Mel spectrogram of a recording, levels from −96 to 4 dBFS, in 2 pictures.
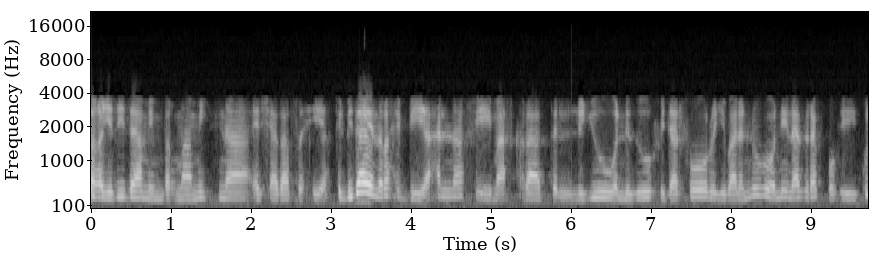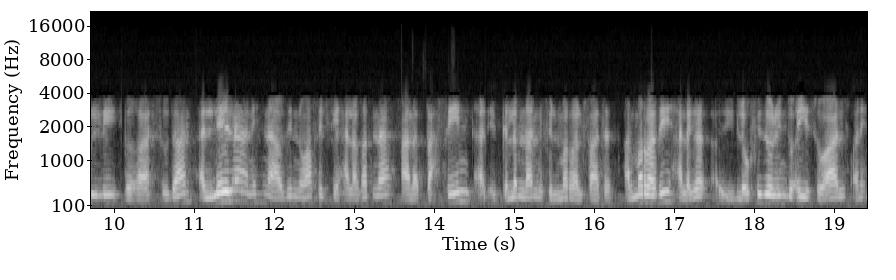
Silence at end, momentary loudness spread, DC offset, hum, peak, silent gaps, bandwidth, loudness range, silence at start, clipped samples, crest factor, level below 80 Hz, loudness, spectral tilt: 0 s; 10 LU; under 0.1%; none; -4 dBFS; none; 4.8 kHz; 4 LU; 0 s; under 0.1%; 18 dB; -62 dBFS; -22 LUFS; -6.5 dB/octave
